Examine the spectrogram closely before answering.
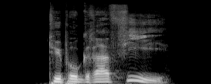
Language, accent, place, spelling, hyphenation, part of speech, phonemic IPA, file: German, Germany, Berlin, Typografie, Ty‧po‧gra‧fie, noun, /typoɡʁaˈfiː/, De-Typografie.ogg
- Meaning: alternative form of Typographie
